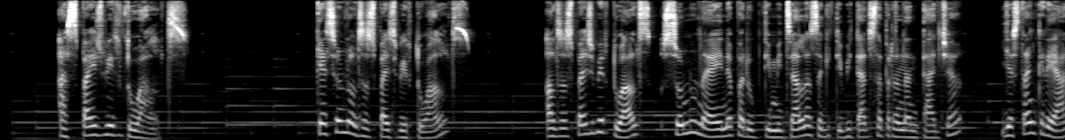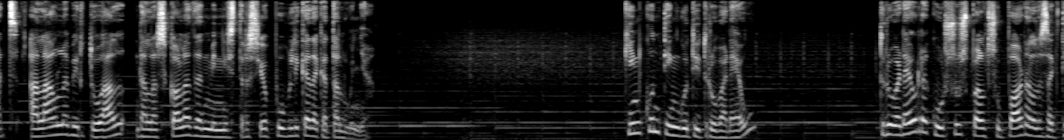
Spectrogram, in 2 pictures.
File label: Video VoiceOver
